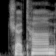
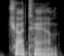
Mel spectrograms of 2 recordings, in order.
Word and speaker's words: chatam: Chatam is pronounced with a guttural ch sound that comes from the back of the throat, chatam.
